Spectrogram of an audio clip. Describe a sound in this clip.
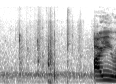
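Laptop keys click as someone types.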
